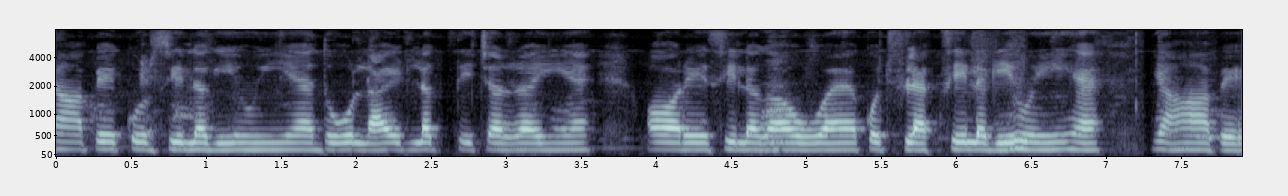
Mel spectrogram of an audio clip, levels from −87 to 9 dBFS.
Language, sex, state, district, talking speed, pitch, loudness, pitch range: Hindi, female, Odisha, Nuapada, 190 wpm, 165 Hz, -16 LUFS, 165-170 Hz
